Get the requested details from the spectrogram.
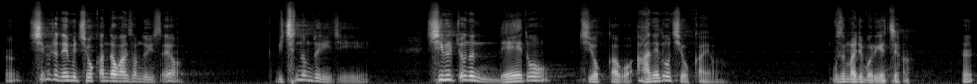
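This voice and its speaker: A man preaching a revival sermon to a congregation, animated and often shouting, firing off rhetorical questions. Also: on the high side, vocal fry. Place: church sanctuary. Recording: reverberant church hall.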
